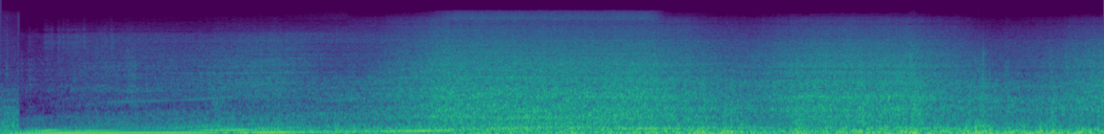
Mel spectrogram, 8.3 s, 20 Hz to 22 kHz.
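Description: Subaru FA24 2.4-litre turbocharged flat-four under hard acceleration, heard from outside at the rear bumper: its low engine note climbs in pitch over the first few seconds. A steady rush of road and wind noise then takes over.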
